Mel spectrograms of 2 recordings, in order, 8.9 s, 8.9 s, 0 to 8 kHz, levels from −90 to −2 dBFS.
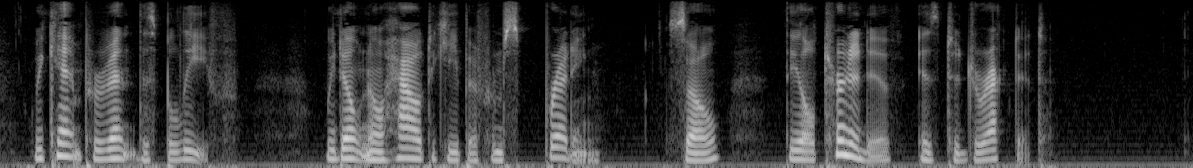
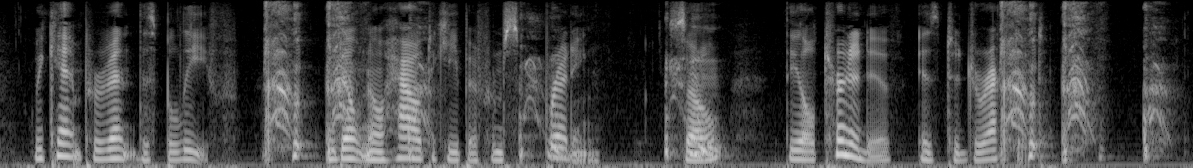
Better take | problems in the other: first | background sound (Cough); 7 dB below the speech

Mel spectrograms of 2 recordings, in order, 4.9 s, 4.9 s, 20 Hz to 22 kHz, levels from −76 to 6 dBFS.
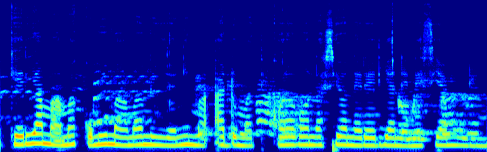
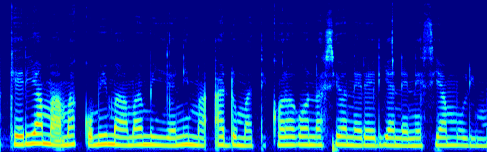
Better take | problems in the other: second | noise reduction (classical method Wiener filter)

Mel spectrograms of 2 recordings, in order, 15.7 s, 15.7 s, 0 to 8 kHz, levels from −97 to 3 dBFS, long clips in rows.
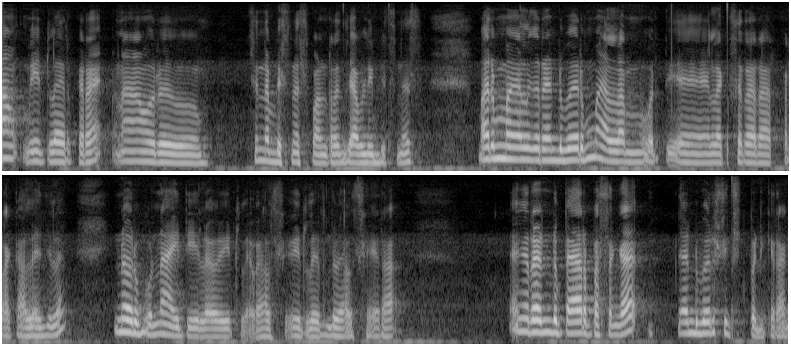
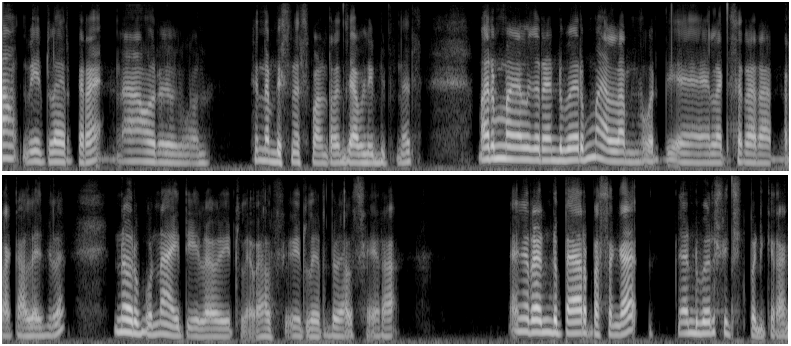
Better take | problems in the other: first | noise reduction (neural diffusion model UNIVERSE++)

